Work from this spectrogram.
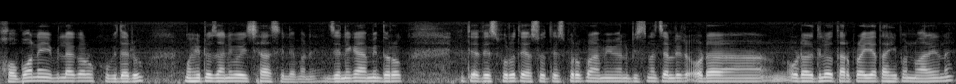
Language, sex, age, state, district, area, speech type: Assamese, male, 18-30, Assam, Sonitpur, rural, spontaneous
